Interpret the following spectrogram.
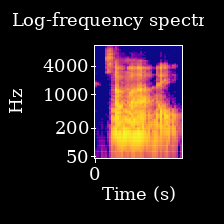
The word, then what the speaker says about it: Sabaj: so at the end it's j it's like saai um yeah okay wonderful wonderful but uh so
